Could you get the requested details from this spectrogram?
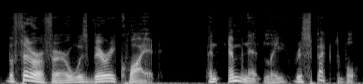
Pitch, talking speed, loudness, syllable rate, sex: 110 Hz, 130 wpm, -18 LUFS, 5.9 syllables/s, male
